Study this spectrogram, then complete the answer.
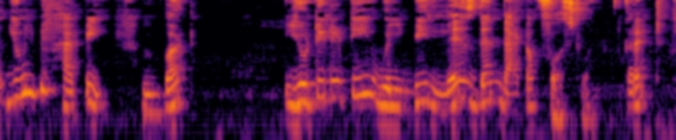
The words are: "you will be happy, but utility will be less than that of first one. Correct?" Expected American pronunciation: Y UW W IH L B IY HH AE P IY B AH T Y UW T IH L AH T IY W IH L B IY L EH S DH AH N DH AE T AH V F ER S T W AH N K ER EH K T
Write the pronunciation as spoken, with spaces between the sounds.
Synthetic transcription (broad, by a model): Y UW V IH L B IY HH AE P IY B AH T Y UW T IH L AH T IY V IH L B IY L EH S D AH N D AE T AH V F ER S T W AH N K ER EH K T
